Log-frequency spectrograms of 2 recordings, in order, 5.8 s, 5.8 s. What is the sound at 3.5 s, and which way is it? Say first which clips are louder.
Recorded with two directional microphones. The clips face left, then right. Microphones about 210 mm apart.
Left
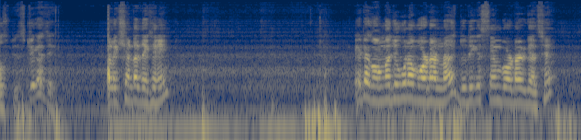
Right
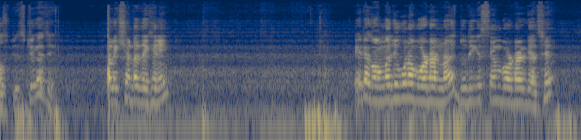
Speech: right 1 dB; 10° right (ahead or behind).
